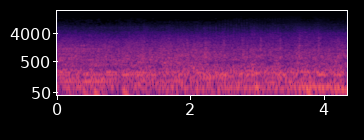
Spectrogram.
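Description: Road traffic: a steady wash of vehicle engine rumble and road noise from vehicles passing close by.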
